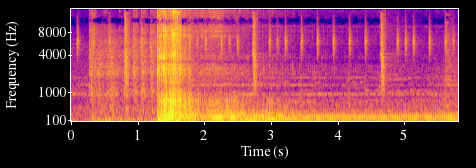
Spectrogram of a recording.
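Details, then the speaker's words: Infiniti G37 sedan fitted with test pipes to cure an exhaust leak, warm start since it was run earlier that day: a sharp bark, then a deep, steady, loud idle with no ticking or puffing; normal warm start. "that was kind of like a warm start cuz I was running it earlier today."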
